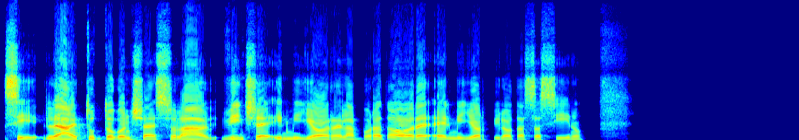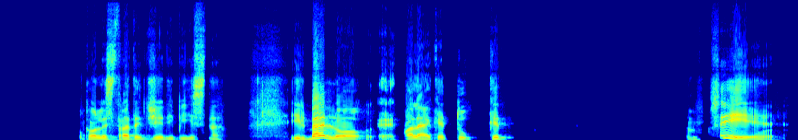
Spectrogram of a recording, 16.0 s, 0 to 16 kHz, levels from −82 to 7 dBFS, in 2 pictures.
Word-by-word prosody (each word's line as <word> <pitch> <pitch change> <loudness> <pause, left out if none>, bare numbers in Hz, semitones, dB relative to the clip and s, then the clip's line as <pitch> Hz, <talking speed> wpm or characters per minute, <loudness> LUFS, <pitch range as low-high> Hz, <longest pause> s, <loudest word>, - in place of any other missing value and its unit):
Sì, - - +3
là 150 -1 +7
è 120 0 -1
tutto 205 -7 -1
concesso. 110 -3 +2
Là 105 -2 +4
vince 180 -4 +2
il 115 -1 -2
miglior 115 -3 0
elaboratore 170 - +1
e - - +1
il 130 - -1
miglior 120 -2 -2
pilota 105 -3 -5
assassino. 95 0 -3 2.9
Con 120 -1 -3
le 110 - -1
strategie 95 -5 -2
di 90 +1 -12
pista. 85 -1 -7 0.6
Il 130 +5 -2
bello, 210 - +2
ehm, - - -7
qual - - -1
è? - - +1
Che - - -7
tu 175 -2 -8
che 175 0 -6 1.7
Mh - - -16
sì. 300 0 0
115 Hz, 115 wpm, -22 LUFS, 100-155 Hz, 2.9 s, là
